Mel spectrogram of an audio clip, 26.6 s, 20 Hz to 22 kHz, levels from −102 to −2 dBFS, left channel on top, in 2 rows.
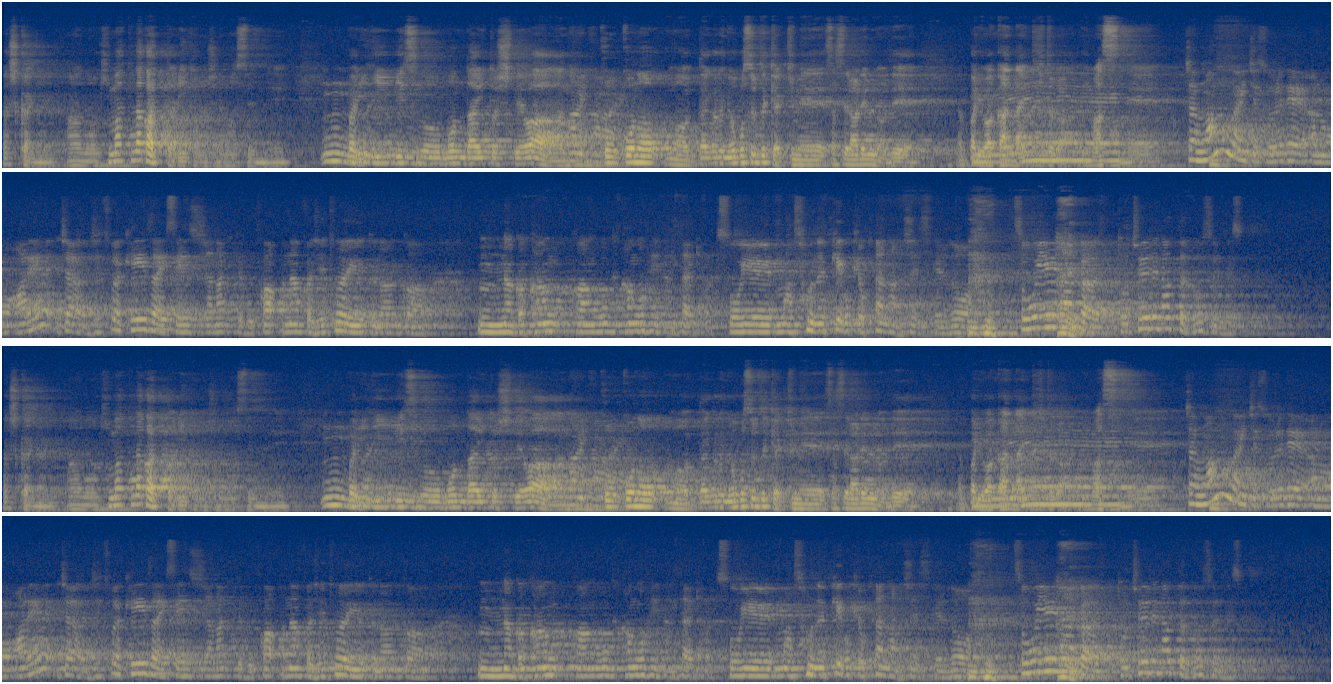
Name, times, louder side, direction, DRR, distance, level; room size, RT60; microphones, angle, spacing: voice 1, 0.0-3.1 3.5-11.6 12.1-12.2 22.9-23.2 23.8-24.1, left 1 dB, 25° left, 1 dB, 0.9 m, -33 dB
voice 2, 3.2-4.3 5.7-6.3 9.7-11.2 11.8-23.0 23.5-25.7, left 1 dB, 10° left, -1 dB, 1.9 m, -35 dB
27.5 x 23.5 x 4.9 m, 2.6 s
head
